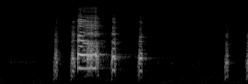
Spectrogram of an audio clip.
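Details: Female red junglefowl call: a short cluck, a loud rough squawk, then three quick clipped clucks, with two faint clucks after a brief pause.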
